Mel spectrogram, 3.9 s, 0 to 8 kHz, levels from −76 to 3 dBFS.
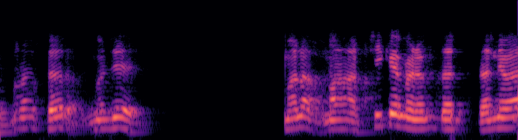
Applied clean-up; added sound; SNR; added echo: neural mask model DeepFilterNet 3.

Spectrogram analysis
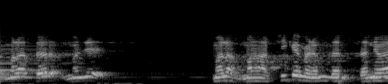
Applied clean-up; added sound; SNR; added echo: classical method WPE with log-MMSE.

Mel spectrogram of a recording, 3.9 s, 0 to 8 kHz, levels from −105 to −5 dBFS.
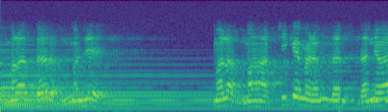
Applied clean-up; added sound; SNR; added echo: none; Guitar; 8 dB; reverberation time 1.7 s.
